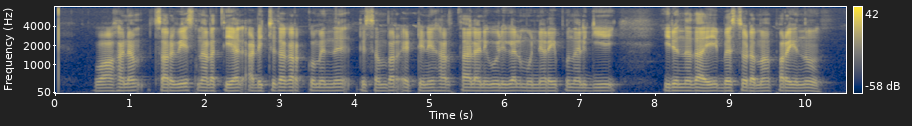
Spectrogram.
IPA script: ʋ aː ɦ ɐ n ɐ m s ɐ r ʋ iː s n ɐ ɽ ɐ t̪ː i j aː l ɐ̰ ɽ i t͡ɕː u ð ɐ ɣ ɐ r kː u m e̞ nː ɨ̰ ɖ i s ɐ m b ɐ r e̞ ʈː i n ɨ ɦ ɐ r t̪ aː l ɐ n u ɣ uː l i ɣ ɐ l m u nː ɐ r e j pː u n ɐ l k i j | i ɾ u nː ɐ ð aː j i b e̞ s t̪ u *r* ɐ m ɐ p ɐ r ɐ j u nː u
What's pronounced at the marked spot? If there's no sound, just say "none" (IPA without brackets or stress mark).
ɽ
